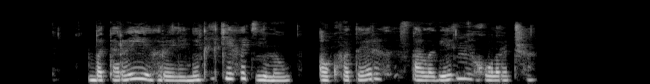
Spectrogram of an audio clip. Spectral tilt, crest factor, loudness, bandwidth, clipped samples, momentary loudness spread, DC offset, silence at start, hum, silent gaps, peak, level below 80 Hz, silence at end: -7 dB/octave; 18 dB; -19 LUFS; 7.8 kHz; under 0.1%; 10 LU; under 0.1%; 0.9 s; none; 3.04-3.09 s; -2 dBFS; -60 dBFS; 1.15 s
